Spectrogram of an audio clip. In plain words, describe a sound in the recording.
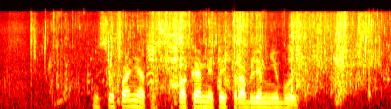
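A fish splashes in the water.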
